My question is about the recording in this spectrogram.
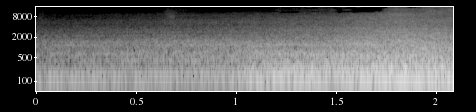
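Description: A vehicle passing along the street, its road noise swelling to a peak near the end and then falling away, over a low steady hum.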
